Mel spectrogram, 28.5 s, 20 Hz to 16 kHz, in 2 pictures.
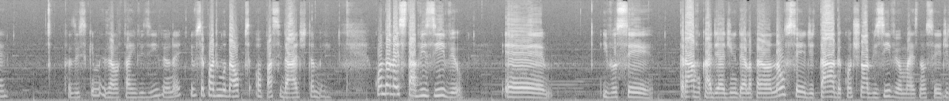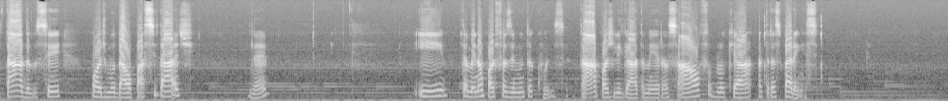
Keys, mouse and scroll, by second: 0.1 click, 2.8-4.2 drag, 4.7 click, 5.8 click, 7.0 click, 9.9 click, 14.7 click, 16.0 click, 16.8 click, 17.5 click, 18.4 click, 20.8 click, 22.6 click, 23.0 click.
